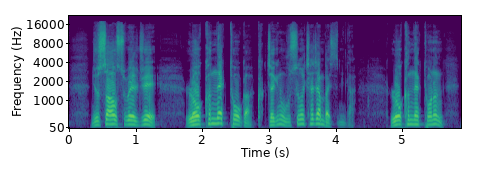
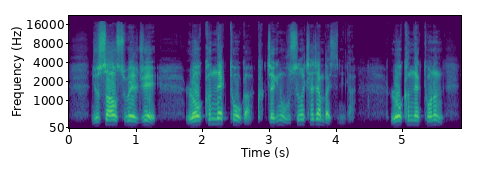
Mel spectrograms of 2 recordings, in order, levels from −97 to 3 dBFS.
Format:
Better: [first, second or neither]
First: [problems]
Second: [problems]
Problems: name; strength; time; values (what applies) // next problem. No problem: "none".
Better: first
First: none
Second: thin; very; fading below 350 Hz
